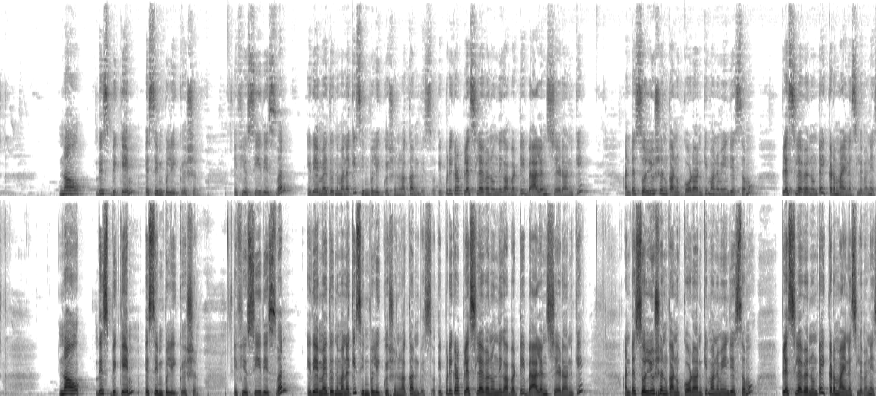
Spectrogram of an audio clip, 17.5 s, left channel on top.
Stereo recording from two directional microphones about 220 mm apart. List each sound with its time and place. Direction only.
1.2 s a woman's voice: 50° right (ahead or behind)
